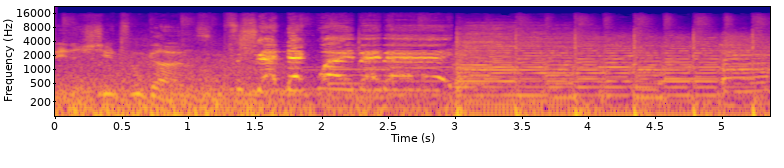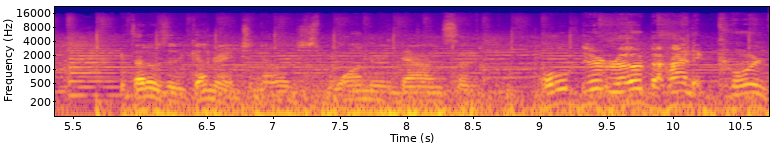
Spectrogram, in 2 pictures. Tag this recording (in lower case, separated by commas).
music, speech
